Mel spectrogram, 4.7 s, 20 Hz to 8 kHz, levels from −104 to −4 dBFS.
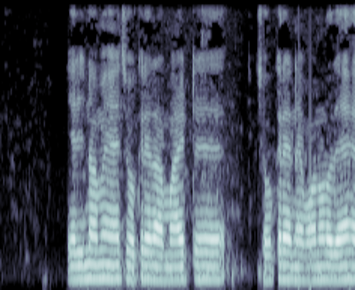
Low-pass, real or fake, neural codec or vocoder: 7.2 kHz; real; none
